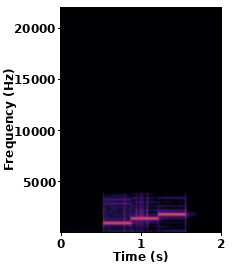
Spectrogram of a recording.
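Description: Three stepped electronic telephone tones rise in pitch one after another, each lasting about a third of a second, clean and steady with no talk.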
